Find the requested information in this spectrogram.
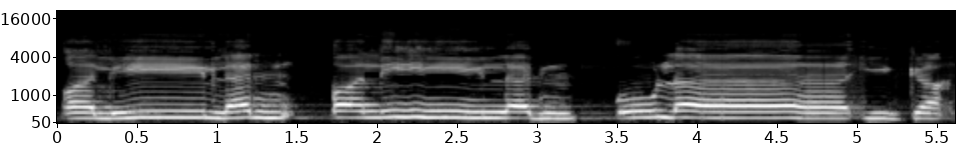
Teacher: یہاں پر غنہ نہیں کریں گے بلکہ یہاں پر اظہار کیا جائے گا، ظاہر کیا جائے گا، غنے کے بغیر پڑھا جائے گا۔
